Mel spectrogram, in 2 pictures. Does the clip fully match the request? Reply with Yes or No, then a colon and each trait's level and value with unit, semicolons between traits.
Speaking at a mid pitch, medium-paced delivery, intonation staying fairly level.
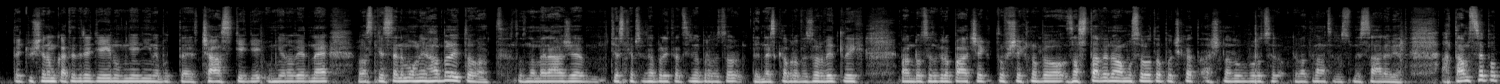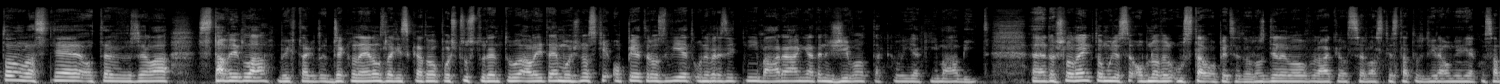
No: medium, 145 Hz; fast, 190 wpm; narrow, 2.2 semitones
